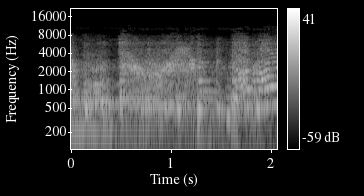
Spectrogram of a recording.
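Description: Bengali children's song about frogs playing: a singing voice over a musical backing.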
